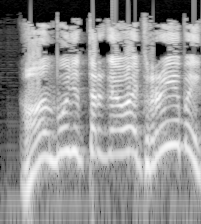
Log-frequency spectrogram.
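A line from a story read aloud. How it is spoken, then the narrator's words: Shouted from a crowd. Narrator (Russian): крикнули в толпе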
